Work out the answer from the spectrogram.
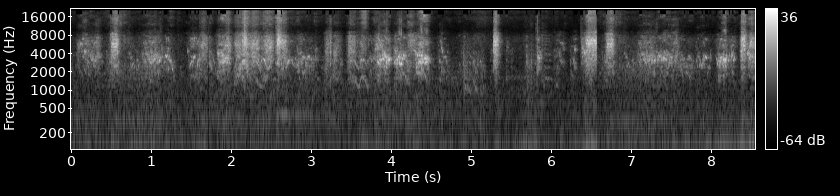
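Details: Budgerigar chatter for encouraging mating, mixing raspy squawks with chirps and scratchy warbling in uneven bursts, some sharp clicks, over a low hum.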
